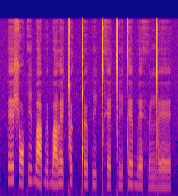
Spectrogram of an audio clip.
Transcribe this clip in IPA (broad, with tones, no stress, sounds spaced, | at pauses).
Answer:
e˧˥ ʃ ɔ˨˩˦ k i˧˥ b a˨˩˦ b ʏ˨˩˦ b a˨˩˦ l e˨˩ ǀ ʏ˧˥ k ǃ ʏ˨˩ p i˨˩˦ ǀʰ e˨˩ ǀ i˨˩ t e˧˥ b e˨˩˦ h ʏ˨˩ ŋ͡ǀ e˨˩˦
